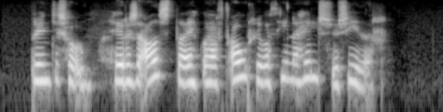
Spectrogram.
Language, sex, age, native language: Icelandic, female, 20-29, Icelandic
